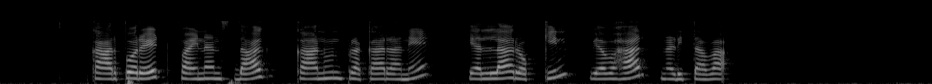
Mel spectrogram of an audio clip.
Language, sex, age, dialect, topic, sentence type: Kannada, female, 18-24, Northeastern, banking, statement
